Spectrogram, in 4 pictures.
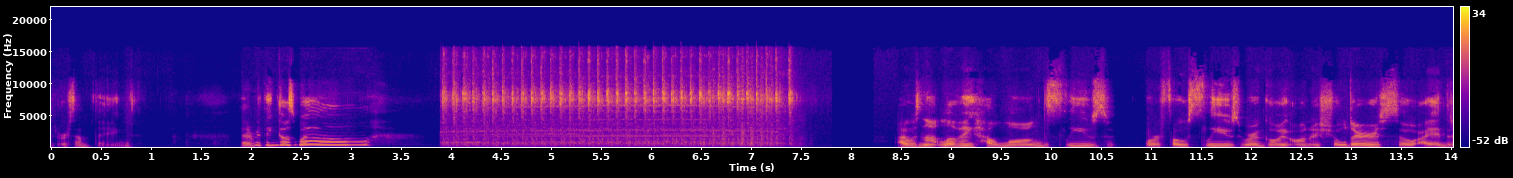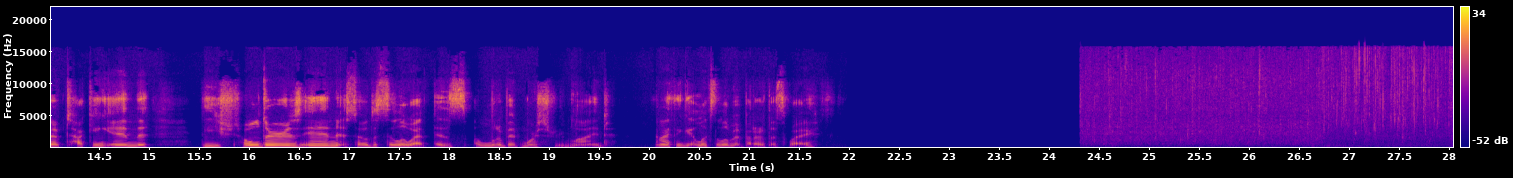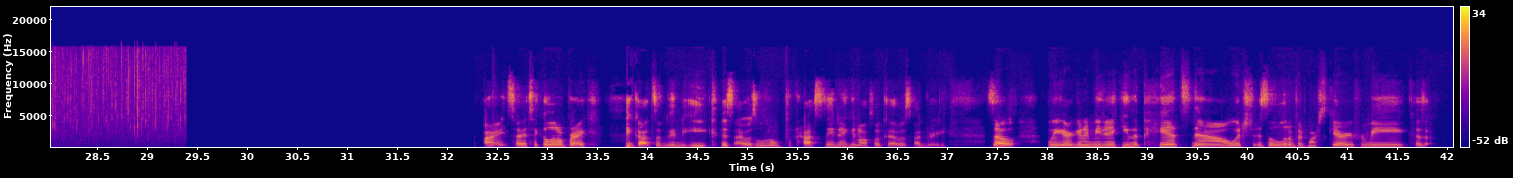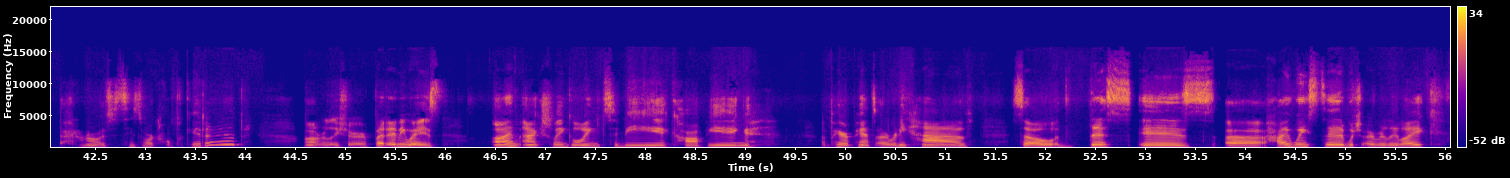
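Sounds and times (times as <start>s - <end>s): electric sewing machine stitching: 3.9s - 7.7s
rain on wet paving: 24.3s - 29.4s
water drip ticks: 24.4s - 29.4s.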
